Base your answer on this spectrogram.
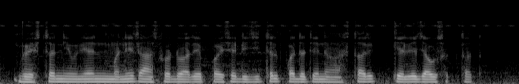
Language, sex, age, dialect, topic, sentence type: Marathi, male, 18-24, Standard Marathi, banking, statement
